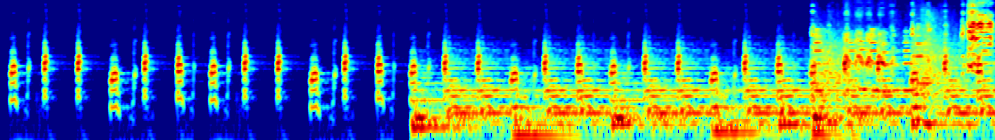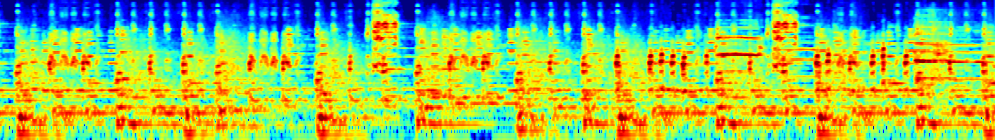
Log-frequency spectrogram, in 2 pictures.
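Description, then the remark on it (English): A rhythmic run of chicken clucks opens alone, then an upbeat dance track kicks in with heavy bass and drums, the clucking continuing as part of the loud, busy music, played for a dance break. “Does anyone know how to do the funky chicken?”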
